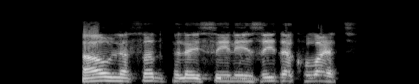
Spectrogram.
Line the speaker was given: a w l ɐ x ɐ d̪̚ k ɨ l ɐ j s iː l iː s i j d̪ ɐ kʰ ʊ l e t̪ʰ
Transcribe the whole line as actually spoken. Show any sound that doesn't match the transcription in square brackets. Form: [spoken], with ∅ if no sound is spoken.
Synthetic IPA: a w l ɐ [s] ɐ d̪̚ [p] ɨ l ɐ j s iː l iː [z] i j d̪ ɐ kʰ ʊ l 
